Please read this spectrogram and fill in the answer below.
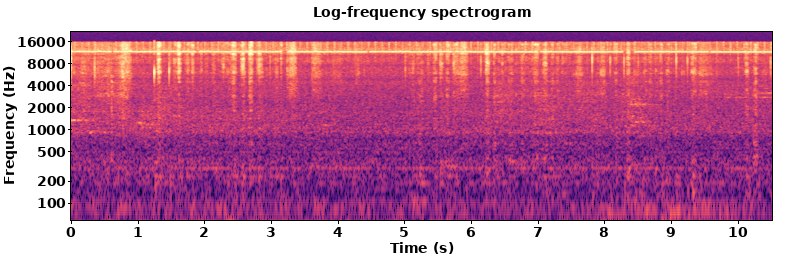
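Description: Pen tip scratching across paper in faint, irregular strokes as cursive words are handwritten.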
